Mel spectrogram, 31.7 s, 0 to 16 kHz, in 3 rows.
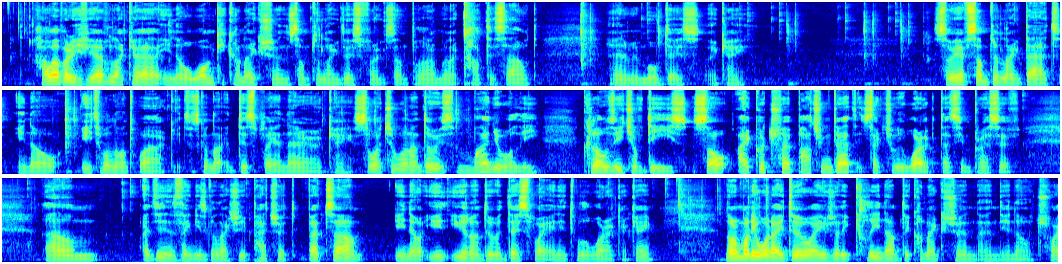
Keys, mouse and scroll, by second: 0.3 middle drag, 0.5 scroll up 1, 0.8 middle click, 1.2 middle click, 1.5 middle click, 1.7 scroll up 1, 2.5 alt+click, 3.0 alt+click, 3.3 alt+click, 3.7 alt+click, 3.8 alt+right click, 4.1 alt+middle click, 4.7 click, 4.8 right click, 5.8-9.5 typing, 6.3 click, 7.3 click, 7.7 click, 8.3 click, 8.8 click, 9.2 scroll down 1, 9.5-10.1 middle drag, 11.1 4, 11.3 click, 12.2 click, 13.8 shift+middle click, 14.0 scroll up 1, 14.2 2, 14.7 click, 17.5 alt+click, 18.8-20.8 middle drag, 21.3 shift+middle click, 22.3 shift+right click, 22.9-23.6 shift+middle drag, 23.7 shift+middle click, 24.2 shift+middle click, 25.5 alt+click, 26.4 alt+click, 27.1 shift+middle click, 27.4 scroll down 1, 27.6 shift+middle click, 28.2 ctrl+z, 28.4 shift+middle click, 28.7 ctrl+z, 29.0 alt+middle click, 29.2 alt+middle click, 30.5 shift+middle click, 31.5 scroll down 1.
